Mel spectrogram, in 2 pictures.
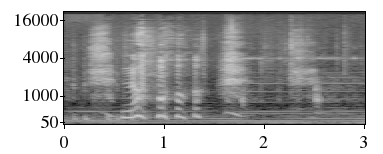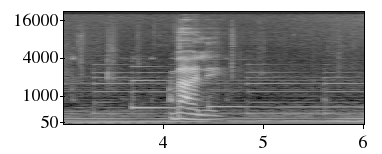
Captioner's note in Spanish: Risas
